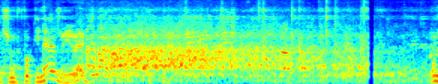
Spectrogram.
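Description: A large crowd laughs and applauds.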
